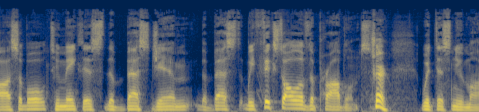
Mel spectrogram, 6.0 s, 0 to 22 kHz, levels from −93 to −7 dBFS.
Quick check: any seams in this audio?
no; 0 cuts

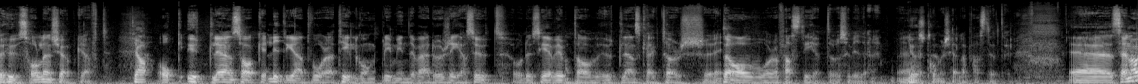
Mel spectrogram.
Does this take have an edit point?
yes; 4 cuts; at 2.7 s, 3.7 s, 5.7 s, 7.2 s

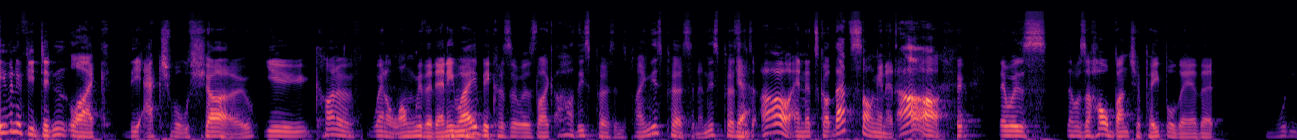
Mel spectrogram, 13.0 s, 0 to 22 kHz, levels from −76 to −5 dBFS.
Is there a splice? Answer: yes; 4 cuts; at 1.2 s, 2.6 s, 3.6 s, 9.6 s

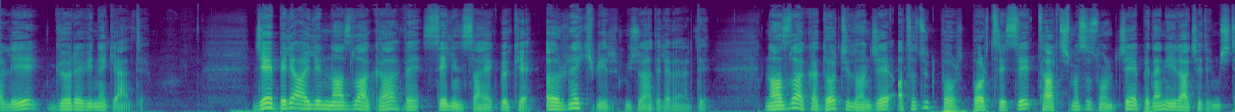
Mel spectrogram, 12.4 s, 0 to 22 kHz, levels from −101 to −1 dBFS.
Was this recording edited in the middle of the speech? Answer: yes; 1 cut; at 5.4 s

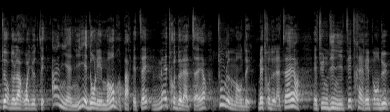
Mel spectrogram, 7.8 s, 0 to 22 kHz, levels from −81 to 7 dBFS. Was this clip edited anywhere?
yes; 3 cuts; at 2.6 s, 4.3 s, 5.1 s

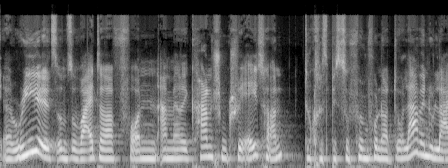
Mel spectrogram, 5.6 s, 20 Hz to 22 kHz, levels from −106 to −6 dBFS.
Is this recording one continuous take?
yes; 0 cuts

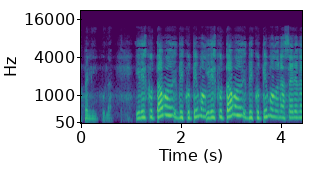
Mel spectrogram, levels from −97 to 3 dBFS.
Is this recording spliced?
yes; 1 cut; at 2.5 s

